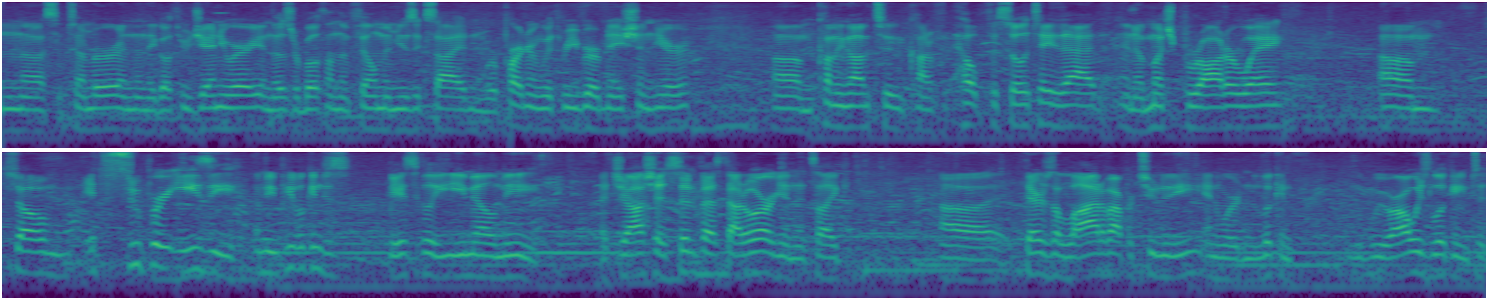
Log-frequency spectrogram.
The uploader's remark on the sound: Recorded at the ChicagoMade activation lounge at SXSW for Chicago Inno.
